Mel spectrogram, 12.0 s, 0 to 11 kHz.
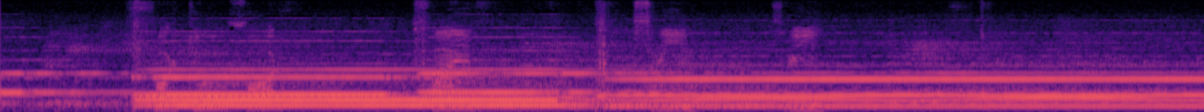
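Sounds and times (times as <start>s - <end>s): pipe organ sustained chord: 0.0s - 12.0s.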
